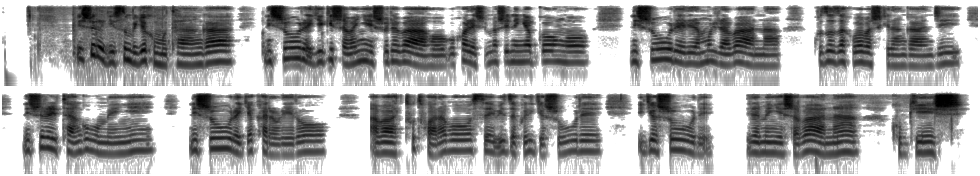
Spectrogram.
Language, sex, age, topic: Rundi, female, 36-49, education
